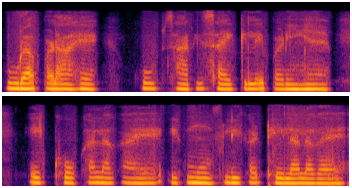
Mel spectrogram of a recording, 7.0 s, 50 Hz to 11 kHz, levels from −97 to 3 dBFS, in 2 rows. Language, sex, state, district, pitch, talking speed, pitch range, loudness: Hindi, female, Bihar, West Champaran, 180 Hz, 155 wpm, 175-190 Hz, -19 LUFS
